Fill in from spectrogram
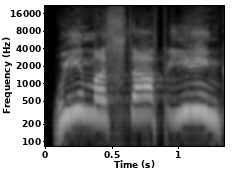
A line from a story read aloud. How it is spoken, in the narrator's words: cried Toad as he ate another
